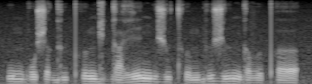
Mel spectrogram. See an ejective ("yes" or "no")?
no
